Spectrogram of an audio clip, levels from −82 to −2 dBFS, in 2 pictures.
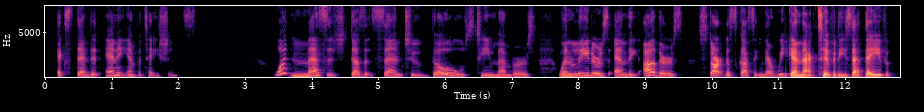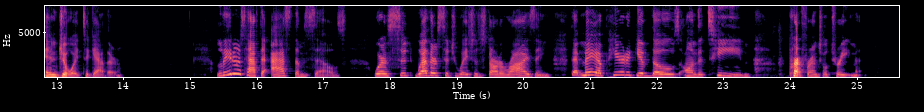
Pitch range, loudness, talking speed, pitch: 185-250 Hz, -26 LUFS, 110 wpm, 215 Hz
